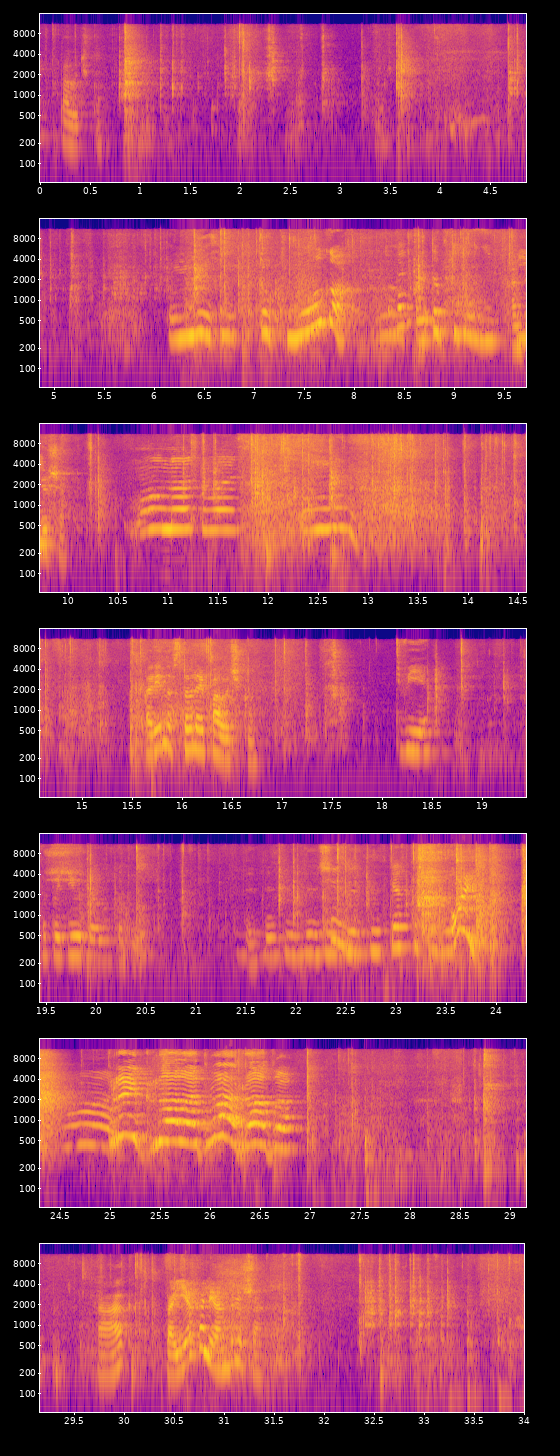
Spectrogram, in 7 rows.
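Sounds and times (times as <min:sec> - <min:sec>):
child's voice: 0:06.2 - 0:09.8, 0:10.6 - 0:13.0, 0:19.4 - 0:20.6, 0:21.4 - 0:23.7, 0:24.5 - 0:27.0.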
